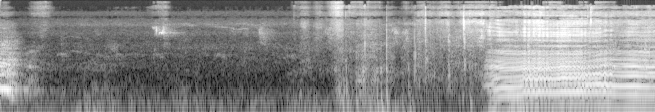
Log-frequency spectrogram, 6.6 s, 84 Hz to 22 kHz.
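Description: Purebred Lowline bull, over 1,800 pounds, on a farm: after a few seconds of quiet shuffling, one loud, close, drawn-out moo fills the last couple of seconds.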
